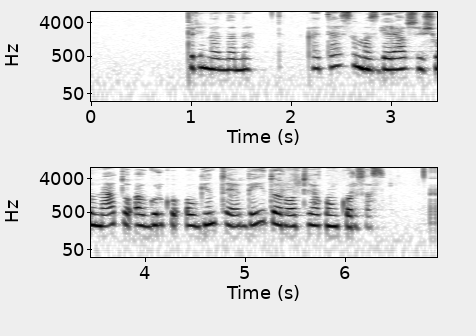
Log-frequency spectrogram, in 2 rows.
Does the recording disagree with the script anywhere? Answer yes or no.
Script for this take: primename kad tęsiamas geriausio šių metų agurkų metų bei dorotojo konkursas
yes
